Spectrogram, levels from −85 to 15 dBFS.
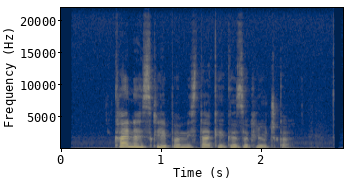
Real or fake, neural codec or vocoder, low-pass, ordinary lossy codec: real; none; none; none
